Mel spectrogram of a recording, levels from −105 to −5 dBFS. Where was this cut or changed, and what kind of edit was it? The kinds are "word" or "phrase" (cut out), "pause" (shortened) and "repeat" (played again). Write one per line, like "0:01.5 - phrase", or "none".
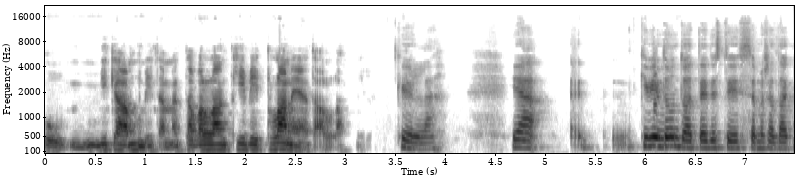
0:00.9 - word
0:01.4 - word
0:01.9 - word
0:06.2 - word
